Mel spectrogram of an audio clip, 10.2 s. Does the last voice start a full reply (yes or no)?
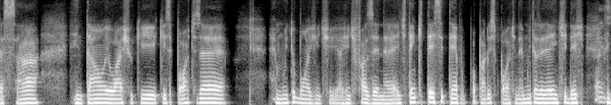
no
